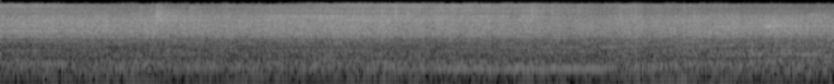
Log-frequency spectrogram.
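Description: A Deutsche Bahn ICE high-speed train standing at the platform, its fans and on-board equipment running with a steady hum. A higher steady tone comes in about two seconds in and stops about six seconds in.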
